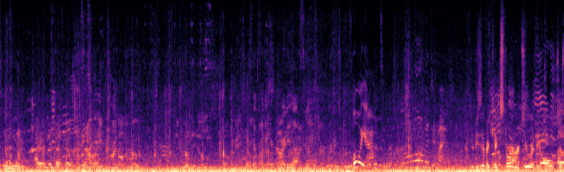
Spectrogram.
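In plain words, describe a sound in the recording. A crowd of adults and children chatters outdoors nearby.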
